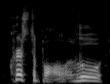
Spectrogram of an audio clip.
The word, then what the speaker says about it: Cristobal: The coach, and I pronounce his name, Cristobal, who was sensational all season long.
